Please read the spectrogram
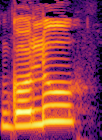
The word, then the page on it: golu: Apatani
